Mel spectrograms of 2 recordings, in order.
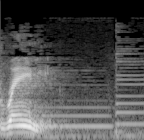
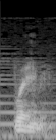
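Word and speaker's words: Rene: tour yes uh g-a-g-n-o-n right pronounced rainy rainy yes okay i i actually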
